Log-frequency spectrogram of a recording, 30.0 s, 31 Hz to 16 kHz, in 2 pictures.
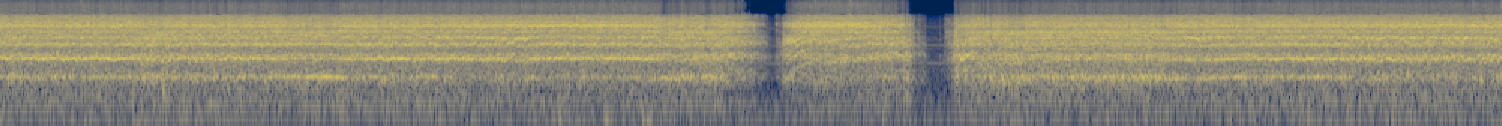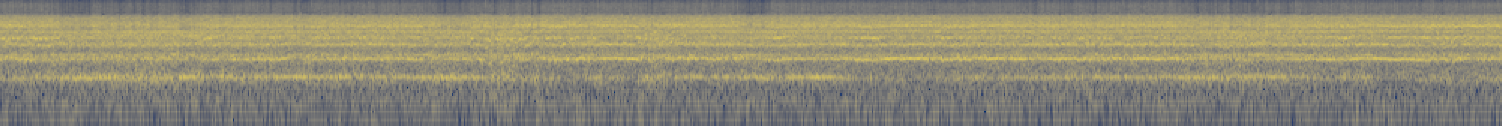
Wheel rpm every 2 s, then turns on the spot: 240, 230, 220, 170, 110, 200, 230, 220, 220, 230, 230, 230, 230, 230, 220.
8-10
